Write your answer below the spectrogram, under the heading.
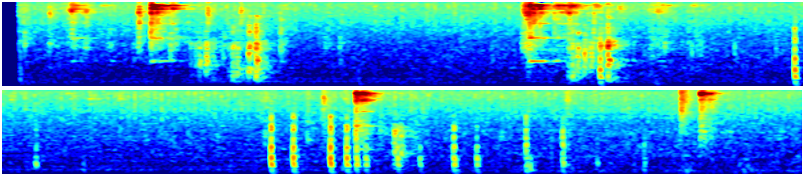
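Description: Small metal bell toy jingling and clinking against the cage as a parrot holds and drags it in its beak: two short jangling bursts in the first three seconds, then runs of light clicks and taps.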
